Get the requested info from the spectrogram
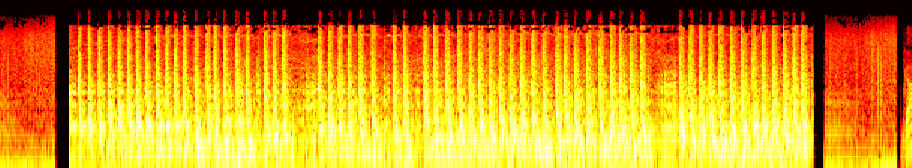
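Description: A rapid, evenly spaced series of loud bangs, about eight a second, for about ten seconds, with two brief lulls. A short burst of even hiss comes just before it starts and again after it stops.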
